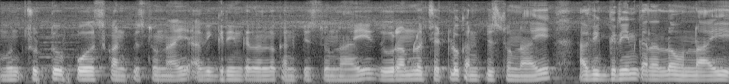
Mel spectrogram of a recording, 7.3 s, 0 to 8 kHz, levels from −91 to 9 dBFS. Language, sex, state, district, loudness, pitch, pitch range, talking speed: Telugu, male, Andhra Pradesh, Visakhapatnam, -16 LUFS, 110 Hz, 105-115 Hz, 140 wpm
